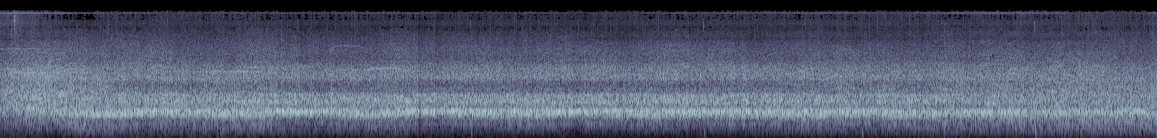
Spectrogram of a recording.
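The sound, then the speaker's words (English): A large football stadium crowd shouts and roars continuously after Vinícius Jr. attempts a rainbow flick, a dense, steady wall of massed voices holding at a loud, even level for the whole stretch without breaks. “attempting this rainbow flick here and what we heard in the stadium afterwards.”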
